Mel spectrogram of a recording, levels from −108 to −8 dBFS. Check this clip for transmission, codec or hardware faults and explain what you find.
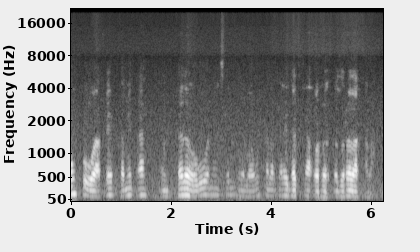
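Two faults come from an over-aggressive noise suppressor: processing artifacts throughout the clip, and speech cut by the suppressor in four stretches. The room noise, sitting about 12 dB below the speech, is part of the recording.

Noise suppressor artifacts run from start to finish. The background pumps down in pauses and swells back under the talking. The suppressor estimates the steady room noise and attenuates matching frequency bands frame by frame, by as much as about 22 dB here. Because that gain changes every frame, the leftover noise shifts unevenly.

Speech cut by the noise suppressor occurs at 0.03 to 1.53 s, 1.79 to 1.98 s, 2.44 to 5.54 s and 5.74 to 6.07 s. Within these spans, soft consonants, word endings and quieter syllables drop away and sound swallowed. The affected portions add up to roughly a second in the first span, a fifth of a second in the second, about two seconds in the third and a fifth of a second in the last. 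With the noise only about 12 dB down, faint speech looked like noise to the suppressor and was pulled down with it, by about 22 dB in the first three spans and about 19 dB in the last.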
